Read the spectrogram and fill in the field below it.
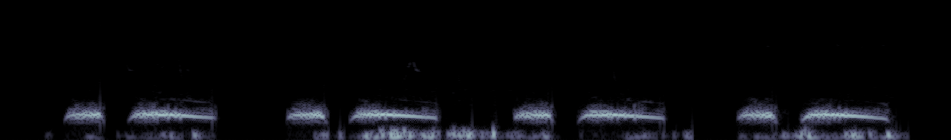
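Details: A Cà Mau spotted dove delivers energetic cooing: short hoot followed by a drawn-out, slightly descending coo, the pair repeated three times, accompanied by dull low rumbling thumps in the gaps.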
